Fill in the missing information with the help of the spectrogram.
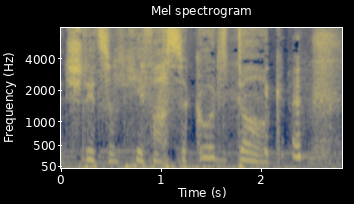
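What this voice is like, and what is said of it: Old German accent. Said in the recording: “You read it in an old German accent.”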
